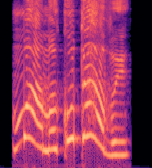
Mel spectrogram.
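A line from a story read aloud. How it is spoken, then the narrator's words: Joyful, disbelieving exclamation. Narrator (Russian): воскликнула Липочка, не смея поверить своему счастью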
